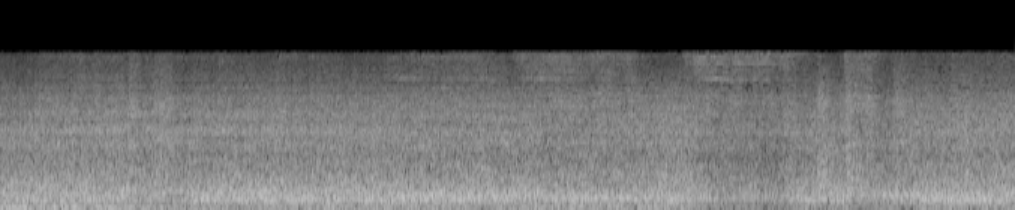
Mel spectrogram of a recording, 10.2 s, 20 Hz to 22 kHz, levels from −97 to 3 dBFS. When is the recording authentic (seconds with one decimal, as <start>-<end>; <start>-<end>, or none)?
0.0-10.2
